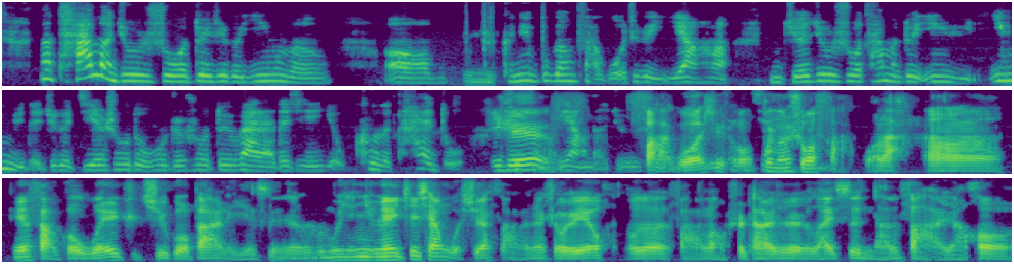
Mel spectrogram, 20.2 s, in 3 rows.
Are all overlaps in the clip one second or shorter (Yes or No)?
No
